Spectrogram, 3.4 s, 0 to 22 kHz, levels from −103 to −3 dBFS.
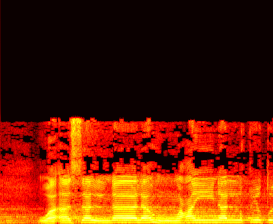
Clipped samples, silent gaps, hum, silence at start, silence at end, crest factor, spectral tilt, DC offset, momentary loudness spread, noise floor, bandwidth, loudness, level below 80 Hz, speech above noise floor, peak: under 0.1%; none; none; 0 s; 0 s; 16 dB; -3.5 dB/octave; under 0.1%; 9 LU; -38 dBFS; 11 kHz; -18 LUFS; -76 dBFS; 20 dB; -2 dBFS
